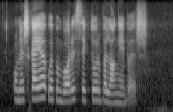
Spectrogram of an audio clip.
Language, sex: Afrikaans, female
